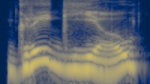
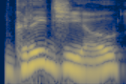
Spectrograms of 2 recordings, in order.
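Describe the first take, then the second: First: "Grigio" as GRIG-ee-oh; a hard G in the middle of "Grigio". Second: "Grigio" as GRIJ-ee-oh; a J sound in the middle of "Grigio"; soft-G Grigio. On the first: Streamer trying "Grigio" as GRIG-ee-oh, hard G. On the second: Streamer trying "Grigio" as GRIJ-ee-oh, soft G. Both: Shown as a demonstration. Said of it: "How do you pronounce it?".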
